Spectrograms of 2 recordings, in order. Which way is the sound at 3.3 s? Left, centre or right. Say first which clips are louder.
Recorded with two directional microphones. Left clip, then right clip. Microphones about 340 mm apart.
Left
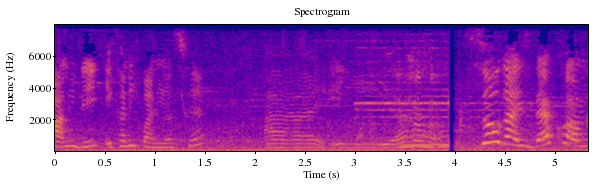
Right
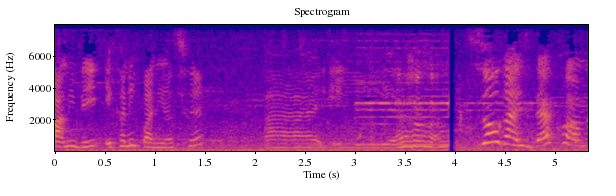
Even; centre.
